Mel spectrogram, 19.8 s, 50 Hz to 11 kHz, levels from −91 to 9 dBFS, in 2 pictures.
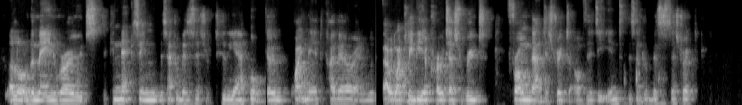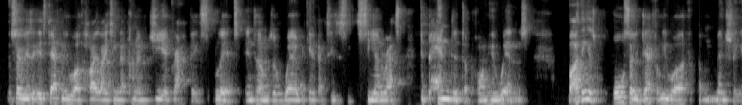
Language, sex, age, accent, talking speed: English, male, 20-39, British, 215 wpm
